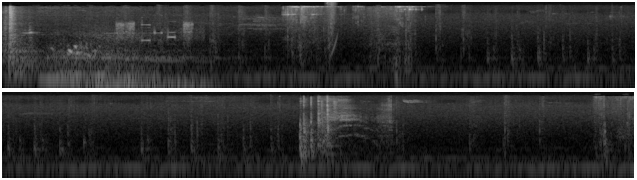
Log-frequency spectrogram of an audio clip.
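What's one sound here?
A wooden door swings open.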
